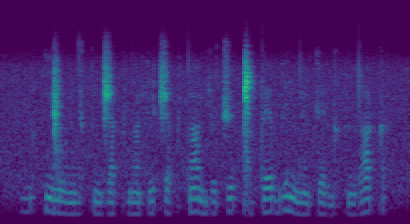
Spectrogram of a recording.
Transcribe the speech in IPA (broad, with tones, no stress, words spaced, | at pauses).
bɨ˧˥˧kŋ͡ǁu˨˩ndʉ˨˩k nd͡ʒa˨˩kdã˨˩ki˧˥˧t͡ʃɐ˨˩k tã˧˥˧bjʉ˨˩t͡ʃʉ˧˥˧ɡ͡ǁɐ˧˥˧ te˧˥˧ bi˧˥˧ndẽ˨˩ ke˨˩ɡɨ˨˩knda˧˥˧k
